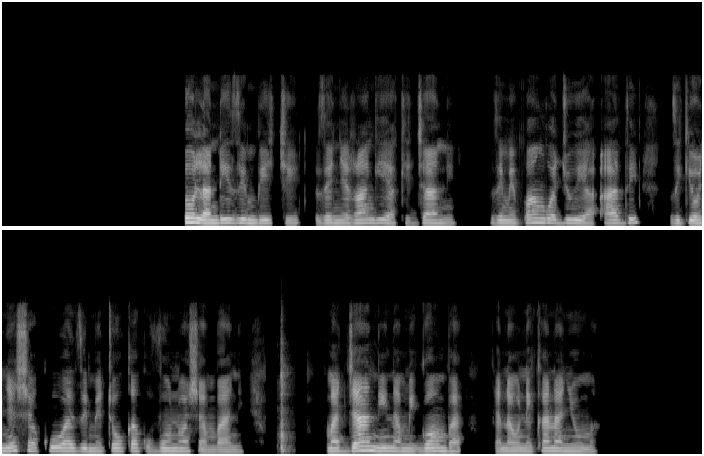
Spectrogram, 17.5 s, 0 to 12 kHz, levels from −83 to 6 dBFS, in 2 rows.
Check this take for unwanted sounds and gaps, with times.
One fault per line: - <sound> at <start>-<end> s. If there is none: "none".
- thud at 12.2-12.4 s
